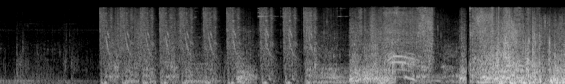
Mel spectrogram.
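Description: A tiger growls and roars close by.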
